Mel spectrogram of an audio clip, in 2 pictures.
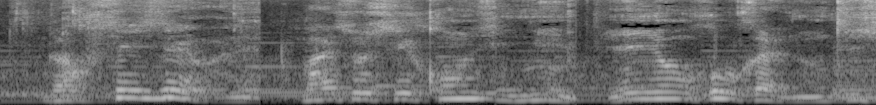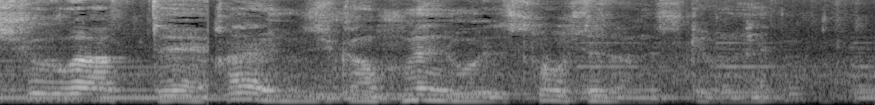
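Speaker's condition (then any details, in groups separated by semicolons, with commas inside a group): Tongue cancer, partial glossectomy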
